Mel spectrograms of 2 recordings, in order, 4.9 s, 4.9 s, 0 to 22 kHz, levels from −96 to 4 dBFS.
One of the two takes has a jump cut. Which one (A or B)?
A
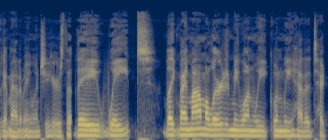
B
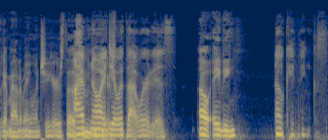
A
